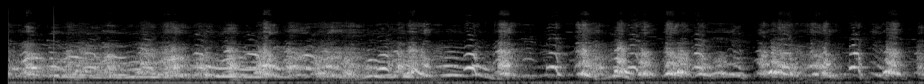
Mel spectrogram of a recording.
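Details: Several Irish Wolfhounds howl together for walkies, with puppies joining in; long overlapping wavering howls, voices rising and falling and weaving over one another, a steady chorus that breaks into shorter pulses toward the end, with a low hum beneath.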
